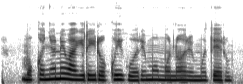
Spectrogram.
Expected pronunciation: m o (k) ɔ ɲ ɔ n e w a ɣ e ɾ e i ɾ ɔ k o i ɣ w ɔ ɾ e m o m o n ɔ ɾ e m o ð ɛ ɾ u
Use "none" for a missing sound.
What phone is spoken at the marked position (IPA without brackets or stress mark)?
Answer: k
